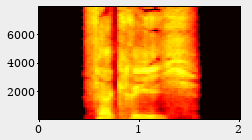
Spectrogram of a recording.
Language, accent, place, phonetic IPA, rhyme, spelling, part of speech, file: German, Germany, Berlin, [fɛɐ̯ˈkʁiːç], -iːç, verkriech, verb, De-verkriech.ogg
- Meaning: singular imperative of verkriechen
